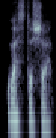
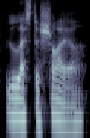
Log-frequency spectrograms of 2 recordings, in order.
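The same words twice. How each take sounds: First: The final 'shire' is weak and reduced. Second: The final 'shire' is said fully and clearly. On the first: "you deprecate the Shire bit" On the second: "It has to be emphatic"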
